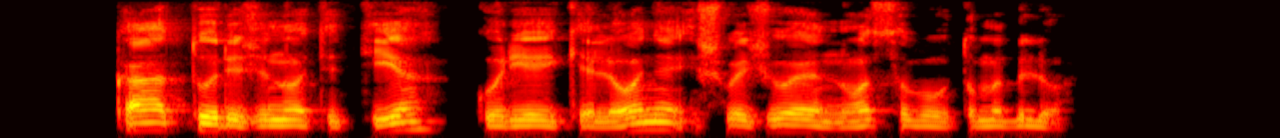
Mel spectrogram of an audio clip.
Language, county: Lithuanian, Klaipėda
